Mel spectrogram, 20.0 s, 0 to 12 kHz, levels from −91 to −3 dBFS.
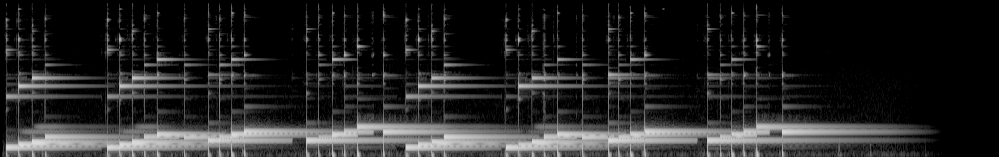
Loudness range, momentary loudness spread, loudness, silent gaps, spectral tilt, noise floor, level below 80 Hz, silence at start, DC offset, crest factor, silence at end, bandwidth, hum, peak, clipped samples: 6 LU; 12 LU; -23 LUFS; none; -5.5 dB/octave; -71 dBFS; -44 dBFS; 0.1 s; under 0.1%; 18 dB; 2.45 s; 11 kHz; none; -6 dBFS; under 0.1%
